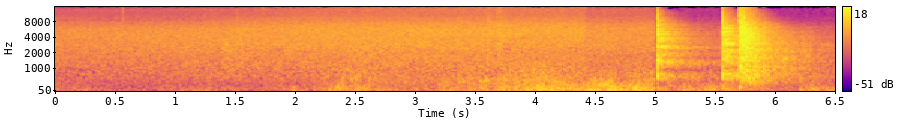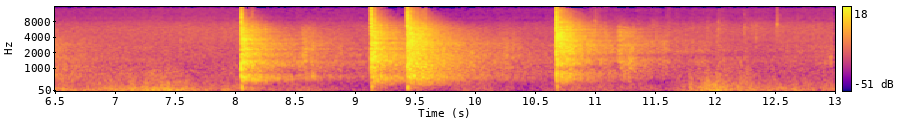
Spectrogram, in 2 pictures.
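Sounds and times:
wind rumble on microphone: 0:00.0 - 0:13.0
shotgun shots with echo: 0:05.0 - 0:06.3, 0:08.1 - 0:10.1, 0:10.7 - 0:11.6.

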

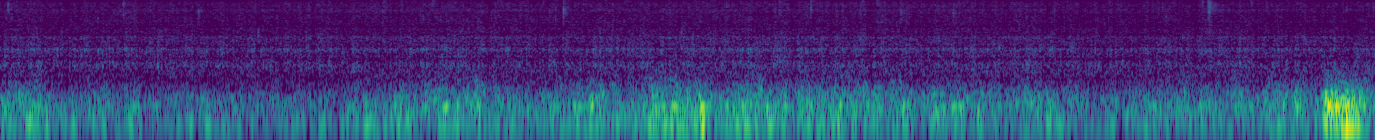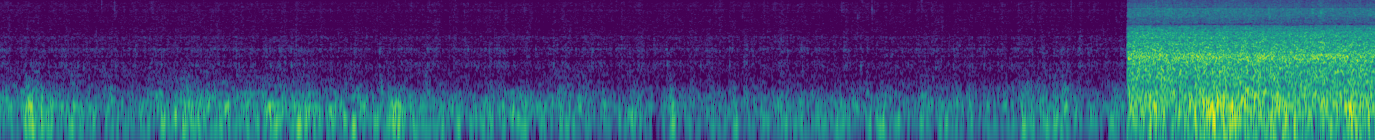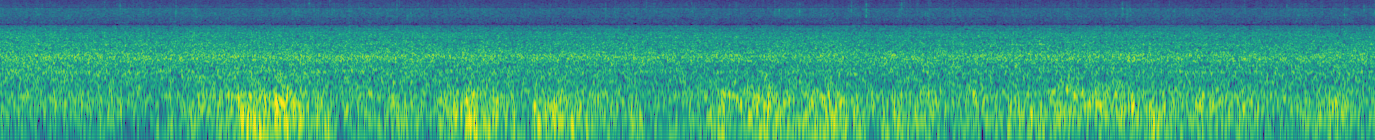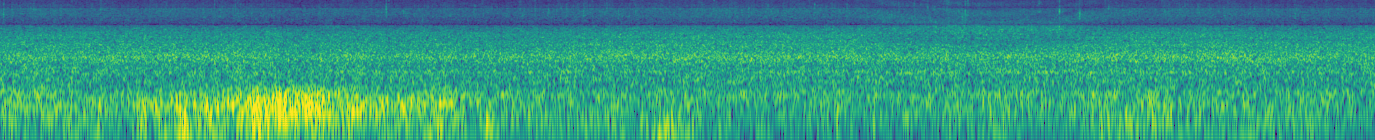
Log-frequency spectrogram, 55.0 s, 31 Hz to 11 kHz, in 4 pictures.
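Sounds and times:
heavy rain pouring: 0:00.0 - 0:55.0
low rumble of thunder: 0:12.8 - 0:18.3, 0:24.2 - 0:47.8.

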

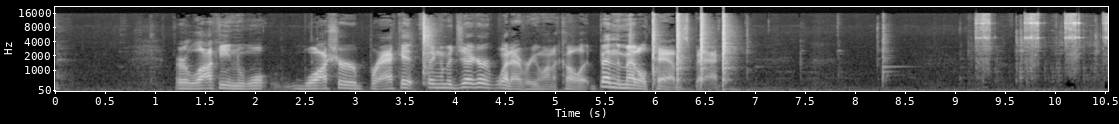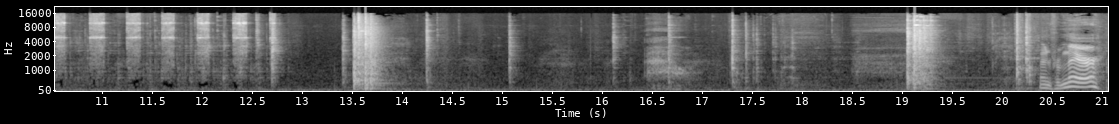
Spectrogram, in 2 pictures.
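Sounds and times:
ratchet wrench clicking: 0:09.2 - 0:12.6.

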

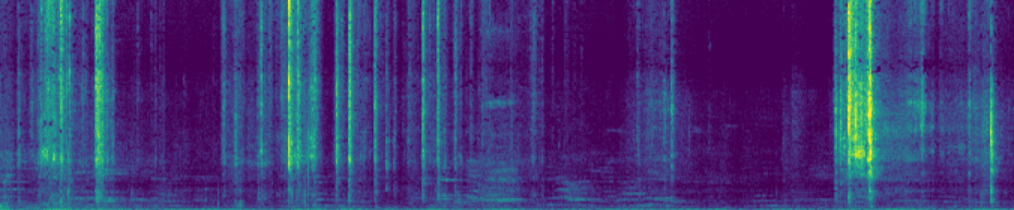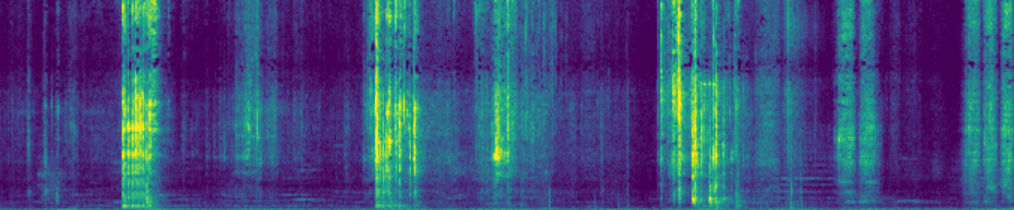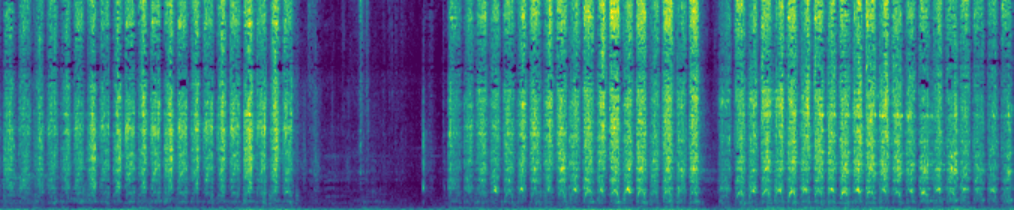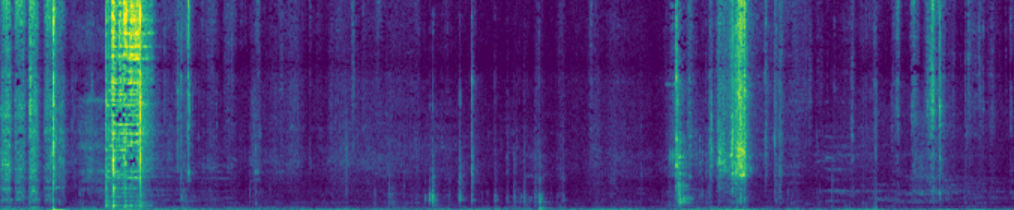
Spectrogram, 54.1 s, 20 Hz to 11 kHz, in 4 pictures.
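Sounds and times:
hand tool rasping on pipe: 0:24.7 - 0:25.3, 0:26.4 - 0:31.0, 0:33.0 - 0:41.4.

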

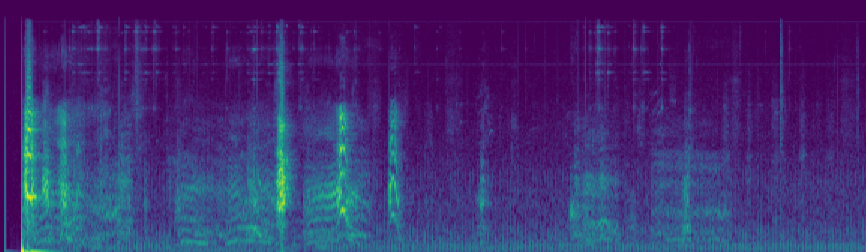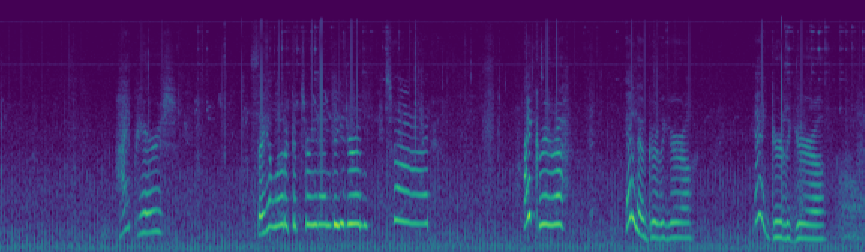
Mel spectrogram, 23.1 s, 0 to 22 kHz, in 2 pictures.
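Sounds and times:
dog barking: 0:00.3 - 0:01.2, 0:03.6 - 0:05.4
dog yelping: 0:00.3 - 0:01.8, 0:02.8 - 0:05.5
dogs growling: 0:00.6 - 0:12.3, 0:22.5 - 0:23.0.

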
